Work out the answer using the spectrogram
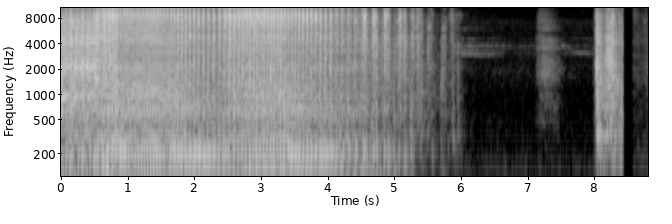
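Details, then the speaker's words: Craftsman LT1000 riding mower, Walbro carb: engine chugs evenly, slows and dies after about five seconds, then short crank fails to catch; acts like no fuel after fuel was shut off to test a suspected leaking float. "then it died and it won't start up as if it's not getting fuel."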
